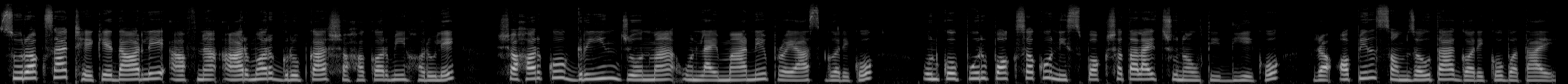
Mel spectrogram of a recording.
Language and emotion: Nepali, neutral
